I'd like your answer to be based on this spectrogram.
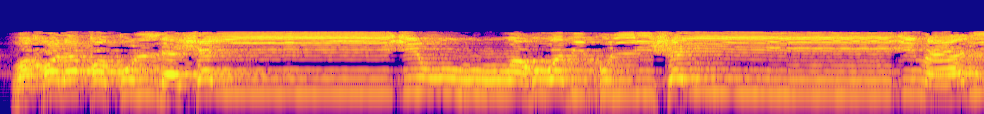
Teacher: الأزرق بتقليل الياء وتوسط شيء وثلاثة العارض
